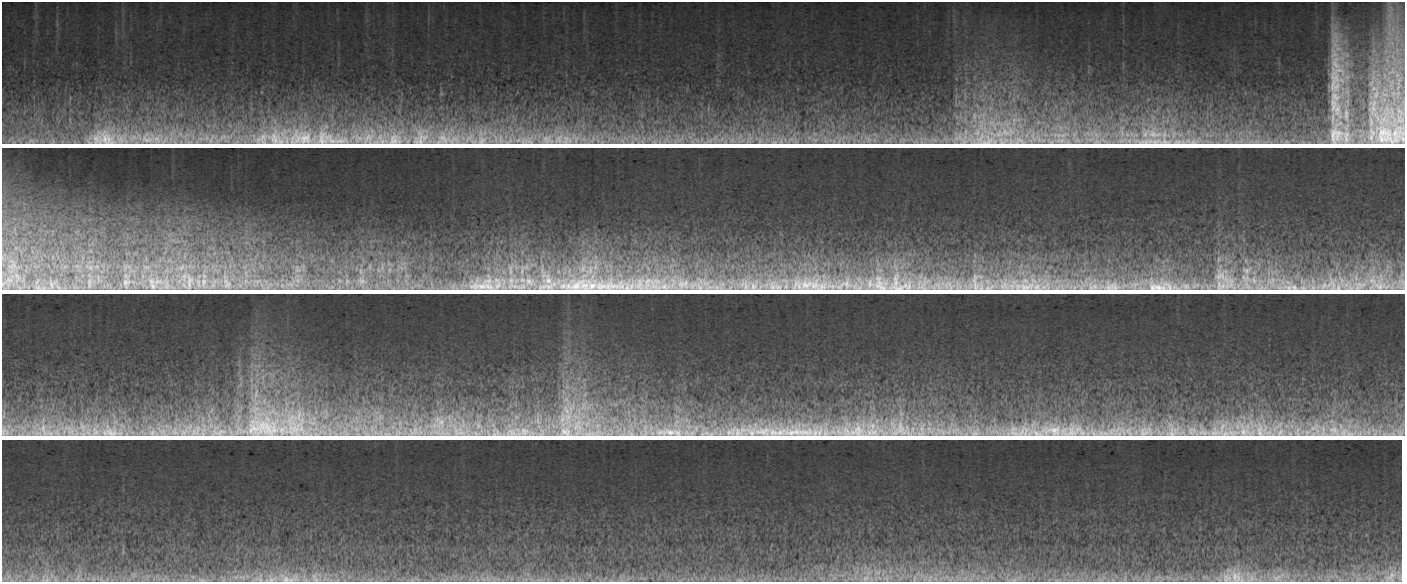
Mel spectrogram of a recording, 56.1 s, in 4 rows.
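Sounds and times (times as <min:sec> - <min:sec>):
heavy rain: 0:00.0 - 0:56.0
sharp thunder cracks: 0:09.5 - 0:11.8, 0:13.2 - 0:23.8, 0:28.9 - 0:41.0
rolling thunder: 0:09.5 - 0:12.2, 0:13.2 - 0:43.0.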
